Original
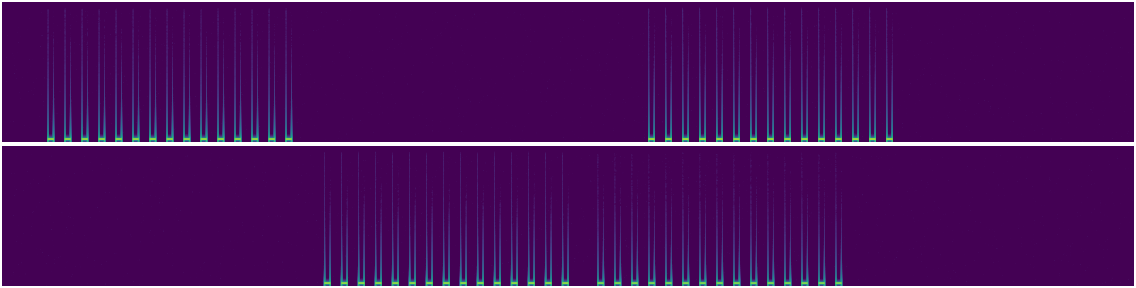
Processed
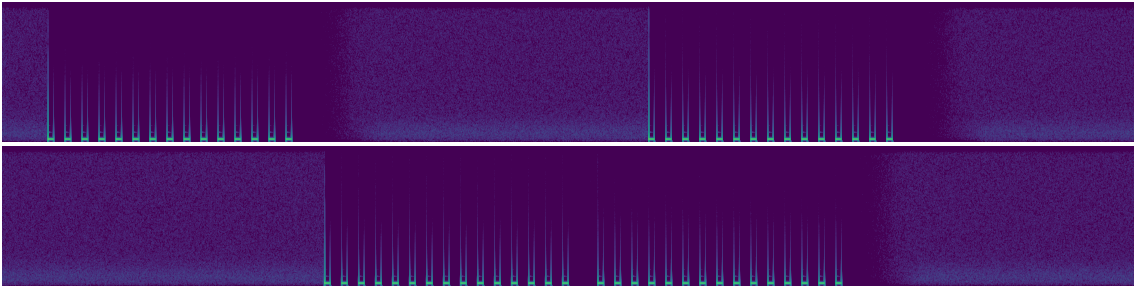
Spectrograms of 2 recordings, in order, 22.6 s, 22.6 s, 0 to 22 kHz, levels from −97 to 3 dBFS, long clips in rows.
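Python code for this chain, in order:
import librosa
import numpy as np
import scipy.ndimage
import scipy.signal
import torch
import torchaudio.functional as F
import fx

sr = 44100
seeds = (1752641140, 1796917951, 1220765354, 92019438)

y = fx.highpass(x, sr, hz=800.0, slope=6)
y = fx.band_squash(y, sr, depth_pct=100)
y = y * librosa.db_to_amplitude(-9.0)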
